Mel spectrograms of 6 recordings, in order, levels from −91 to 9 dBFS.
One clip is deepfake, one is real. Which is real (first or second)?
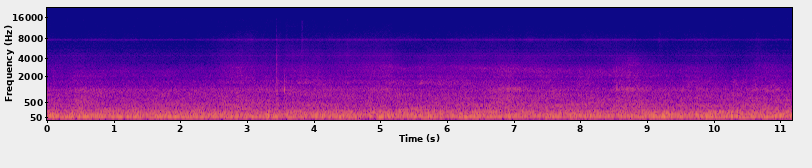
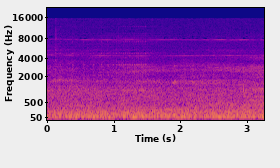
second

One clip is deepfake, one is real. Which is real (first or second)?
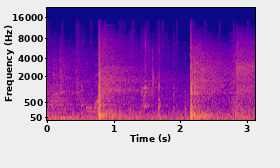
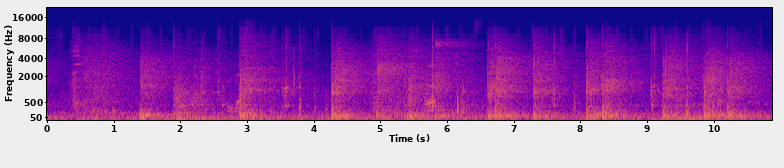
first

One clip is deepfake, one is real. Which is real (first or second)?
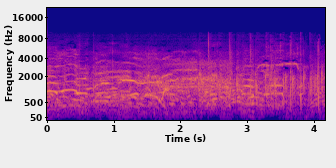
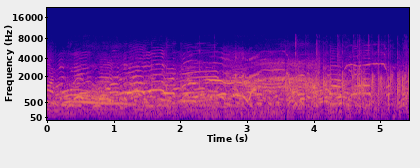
second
